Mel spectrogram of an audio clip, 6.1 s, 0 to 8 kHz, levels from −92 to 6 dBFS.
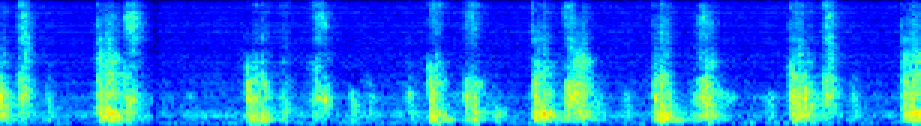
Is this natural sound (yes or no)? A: no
